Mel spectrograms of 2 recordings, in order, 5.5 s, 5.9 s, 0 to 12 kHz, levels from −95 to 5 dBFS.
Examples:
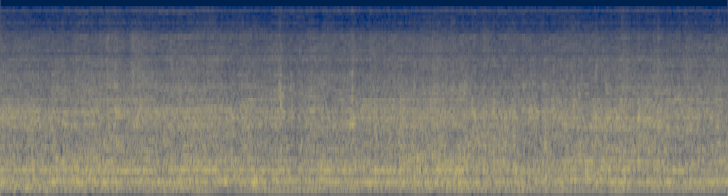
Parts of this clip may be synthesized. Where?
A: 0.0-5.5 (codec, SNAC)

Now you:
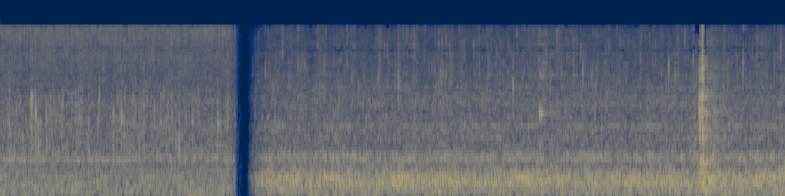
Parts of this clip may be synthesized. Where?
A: none

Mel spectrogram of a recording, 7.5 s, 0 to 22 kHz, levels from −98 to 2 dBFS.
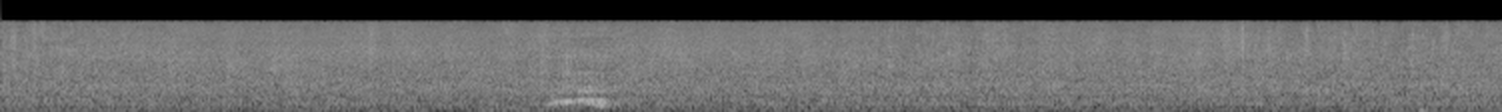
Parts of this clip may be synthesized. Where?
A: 0.5-4.3 (autoencoder, DAC-VAE); 5.1-6.3

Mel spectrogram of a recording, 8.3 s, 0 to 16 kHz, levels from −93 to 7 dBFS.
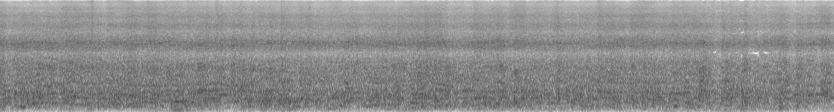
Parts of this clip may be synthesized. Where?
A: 0.0-7.0 (autoencoder, DAC-VAE); 7.7-8.3

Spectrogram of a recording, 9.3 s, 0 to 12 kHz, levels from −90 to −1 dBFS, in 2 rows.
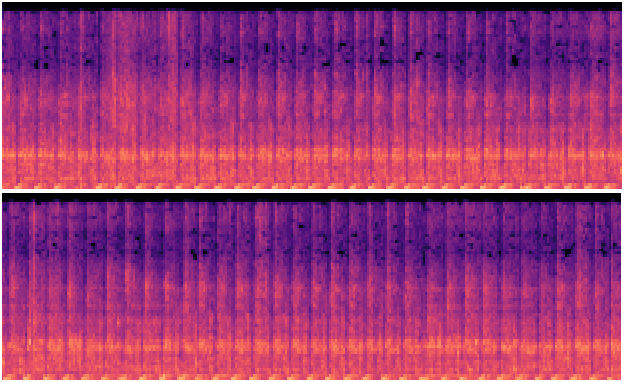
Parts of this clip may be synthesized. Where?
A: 3.9-6.1 (codec, SNAC); 7.8-8.7

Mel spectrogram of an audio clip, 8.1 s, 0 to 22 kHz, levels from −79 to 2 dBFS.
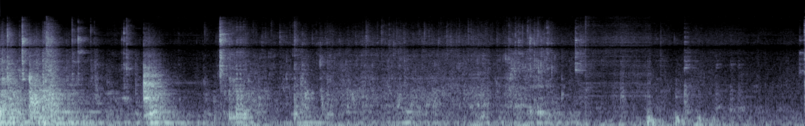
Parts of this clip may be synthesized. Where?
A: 5.8-6.5 (codec, SNAC)

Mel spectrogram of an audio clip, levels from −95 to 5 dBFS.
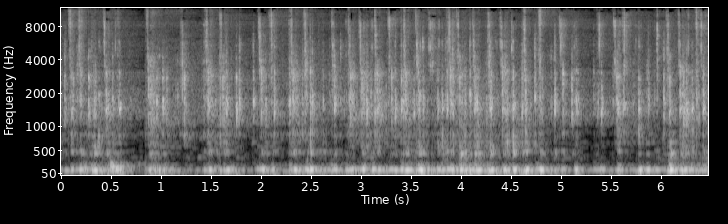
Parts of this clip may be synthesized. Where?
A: none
